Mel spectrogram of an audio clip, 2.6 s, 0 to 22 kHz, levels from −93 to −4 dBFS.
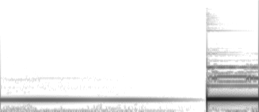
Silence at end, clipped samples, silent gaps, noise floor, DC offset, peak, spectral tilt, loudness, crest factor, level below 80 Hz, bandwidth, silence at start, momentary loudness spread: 0 s; under 0.1%; none; -62 dBFS; under 0.1%; -10 dBFS; -7 dB/octave; -20 LUFS; 14 dB; -68 dBFS; 2.1 kHz; 0 s; 25 LU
